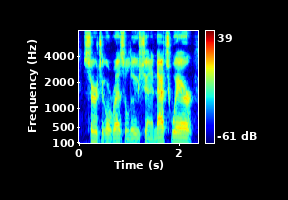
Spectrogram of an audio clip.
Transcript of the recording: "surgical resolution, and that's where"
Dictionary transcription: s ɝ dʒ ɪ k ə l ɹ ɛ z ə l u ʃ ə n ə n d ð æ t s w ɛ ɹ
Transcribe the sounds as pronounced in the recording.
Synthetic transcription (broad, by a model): s ɝ dʒ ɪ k l ɹ ɛ z ə l u ʃ ə n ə n ð æ t s w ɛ ɹ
